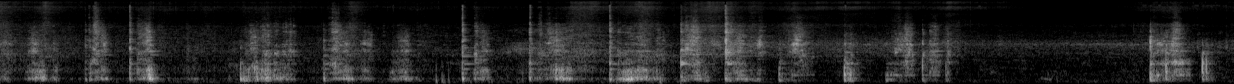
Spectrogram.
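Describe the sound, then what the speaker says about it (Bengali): Onion and garlic frying in oil for a greens mash, heard as repeated close scraping and stirring strokes against the pan over a low sizzle, in irregular bursts with brief pauses, no talking. "আগে এভাবে পেঁয়াজ রসুন ভাজা করে নিয়ে তারপরে তেলের উপরে দিয়ে লবণ কাঁচামরিচ দিয়ে সেদ্ধ করে"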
